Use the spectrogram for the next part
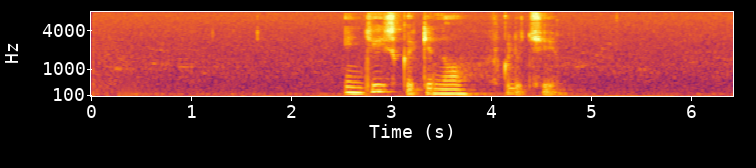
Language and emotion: Russian, sad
